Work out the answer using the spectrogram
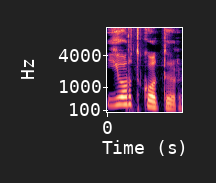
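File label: "ёрткотыр", Komi, female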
